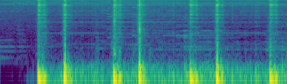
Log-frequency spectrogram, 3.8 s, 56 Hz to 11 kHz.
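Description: Low, regular paired thumps of a heartbeat, around 60 pairs a minute, used as a film sound effect.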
